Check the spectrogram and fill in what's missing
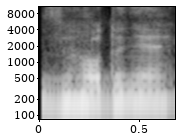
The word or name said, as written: zhodne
